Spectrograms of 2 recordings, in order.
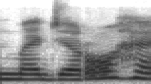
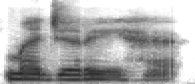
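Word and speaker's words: مجريها: Nah, ini agar jangan sampai salah nih bacanya bukan majaroha ya tapi majareha.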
